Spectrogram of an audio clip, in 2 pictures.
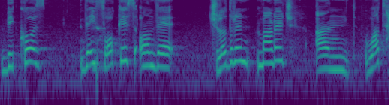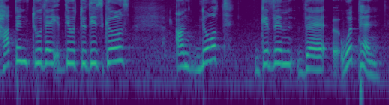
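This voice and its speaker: Slow, halting Arabic-accented woman. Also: high-pitched, lively intonation, a little mellow, a little hiss or hum. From Iraq. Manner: halting, many fillers and restarts. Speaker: round-table participant. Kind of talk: panel discussion remarks.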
